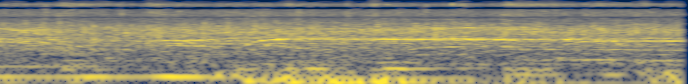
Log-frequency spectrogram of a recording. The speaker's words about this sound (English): So here is the crowd giving Will Smith a standing O. Wild cheering.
